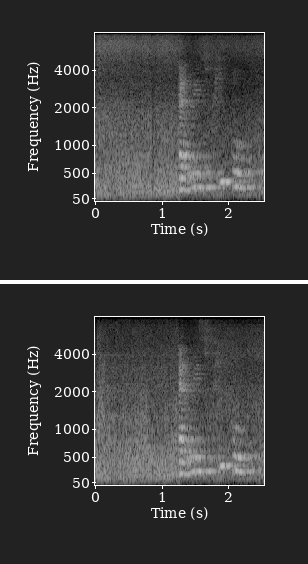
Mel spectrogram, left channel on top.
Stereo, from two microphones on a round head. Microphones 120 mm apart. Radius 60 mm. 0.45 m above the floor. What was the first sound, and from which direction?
A woman speaking, 20° right (ahead or behind).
